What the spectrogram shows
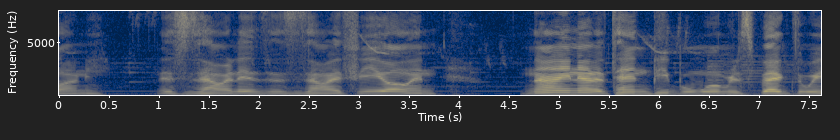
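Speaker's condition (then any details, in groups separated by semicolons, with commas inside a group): Traumatic brain injury; head impact despite helmet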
